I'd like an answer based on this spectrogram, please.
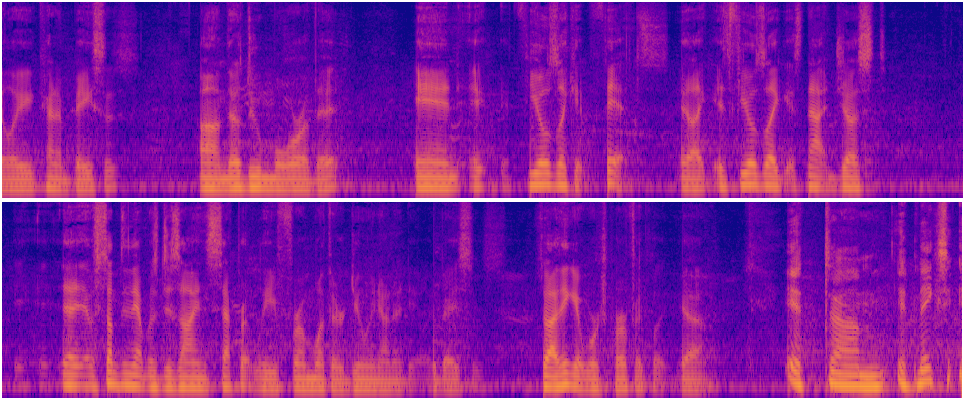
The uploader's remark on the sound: Live at the HR Tech 2022 conference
